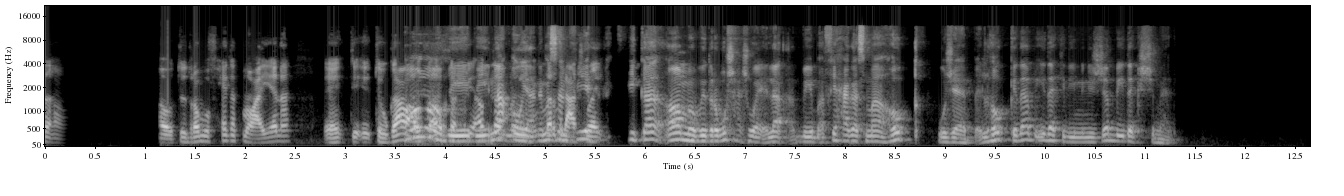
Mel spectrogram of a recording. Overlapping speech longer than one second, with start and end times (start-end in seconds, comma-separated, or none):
3.6-5.6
